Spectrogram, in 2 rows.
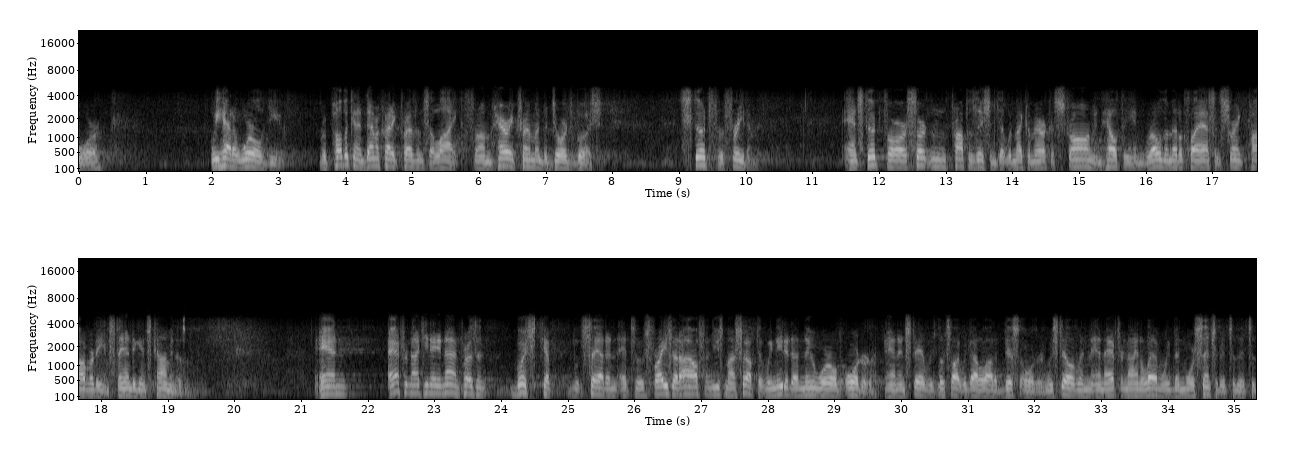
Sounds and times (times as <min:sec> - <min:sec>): Male speech, man speaking: 0:00.0 - 0:00.4, 0:02.0 - 0:07.9, 0:09.0 - 0:10.2, 0:11.5 - 0:19.4, 0:21.2 - 0:35.3
Narration, monologue: 0:00.0 - 0:35.3.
